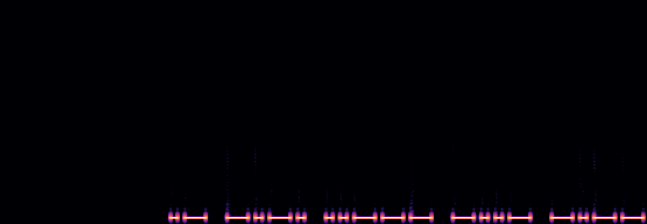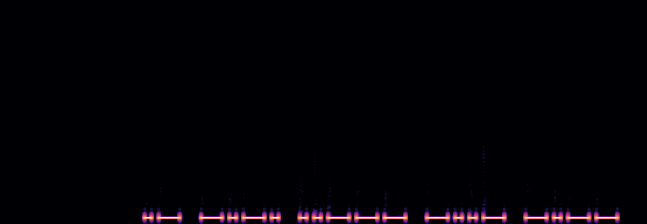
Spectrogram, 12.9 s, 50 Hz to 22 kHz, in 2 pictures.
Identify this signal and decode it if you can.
Morse code, heard as a keyed tone, about 17 wpm, 700 Hz. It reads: AC2XY AC2XY
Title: USA Call Signs - 5 Characters - Repeated 2x - 17wpm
